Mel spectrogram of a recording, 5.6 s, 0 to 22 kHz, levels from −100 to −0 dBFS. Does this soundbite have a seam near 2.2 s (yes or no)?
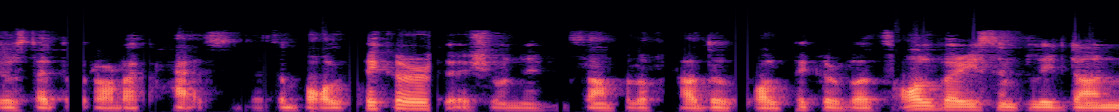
yes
